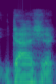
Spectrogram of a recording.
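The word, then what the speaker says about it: Daszak: uh one of the ideas came from Peter deac he daak as it's pronounced father's Ukrainian and uh he grew up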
